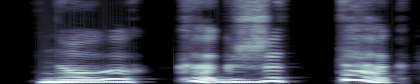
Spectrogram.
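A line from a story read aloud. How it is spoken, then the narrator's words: Bewildered old woman babbling. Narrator (Russian): пролепетала старушка, искренне недоумевая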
